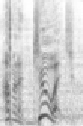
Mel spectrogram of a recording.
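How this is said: It sounds firm and convinced.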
